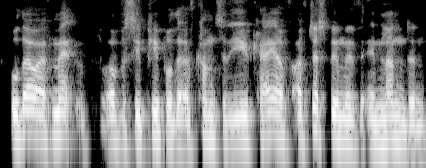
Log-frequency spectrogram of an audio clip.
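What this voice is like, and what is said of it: Bristol English accent. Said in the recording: “I can hear it in the accent... Everyone can... You're not from London.”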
